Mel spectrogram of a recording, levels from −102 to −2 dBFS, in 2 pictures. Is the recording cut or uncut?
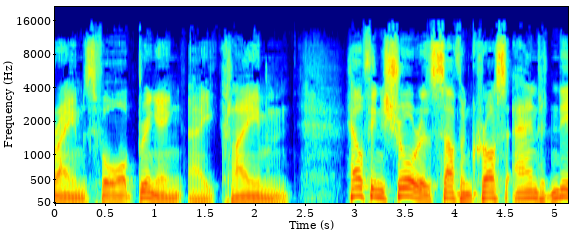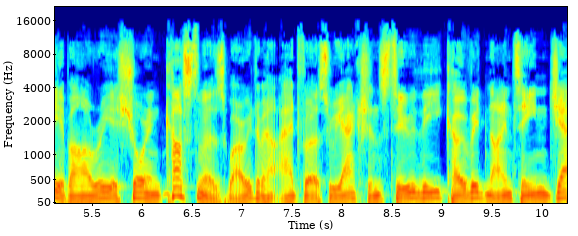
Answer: uncut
